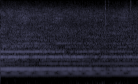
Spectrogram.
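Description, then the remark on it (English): A century-old steam whistle at the historic paper mill in Park Falls blows at noon, one long, steady, sustained tone with strong harmonic overtones, holding at a constant pitch and loudness throughout, heard alone without any talking. “On the days the mill is operating, a century-old steam whistle sounds at noon over Park Falls.”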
